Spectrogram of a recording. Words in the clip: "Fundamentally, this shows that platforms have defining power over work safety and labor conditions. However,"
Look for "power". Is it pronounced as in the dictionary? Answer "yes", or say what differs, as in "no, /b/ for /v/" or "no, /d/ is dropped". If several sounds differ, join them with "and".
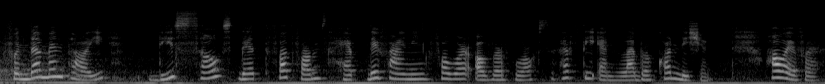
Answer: no, /f/ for /p/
